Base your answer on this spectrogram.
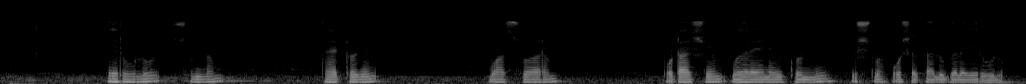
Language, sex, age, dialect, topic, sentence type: Telugu, male, 18-24, Telangana, agriculture, statement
